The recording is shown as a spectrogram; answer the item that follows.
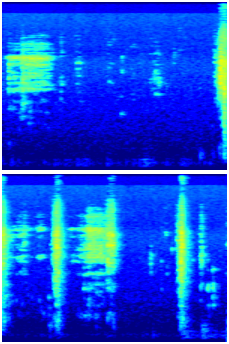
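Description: Quiet handling sounds of nitrile-gloved hands pressing down on a boudin-stuffed pork chop on a plate: a few faint, widely spaced clicks and short rustles.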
